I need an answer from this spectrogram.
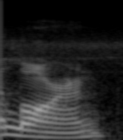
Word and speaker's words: Laughrun: My name is Lauren. Last name is spelled L A U G H R U N.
